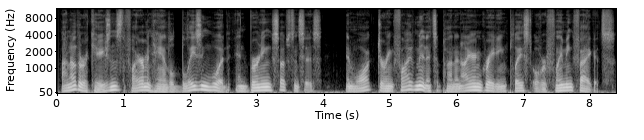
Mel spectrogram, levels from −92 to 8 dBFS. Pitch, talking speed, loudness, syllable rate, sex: 105 Hz, 170 wpm, -16 LUFS, 5.8 syllables/s, male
